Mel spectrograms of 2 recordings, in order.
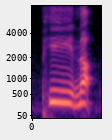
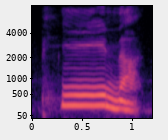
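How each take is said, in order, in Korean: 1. 각 음절이 짧고 따로 떨어져 있으며 세기가 같아요. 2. 첫 음절이 더 길고 더 강해요.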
